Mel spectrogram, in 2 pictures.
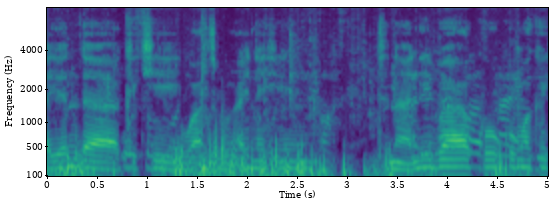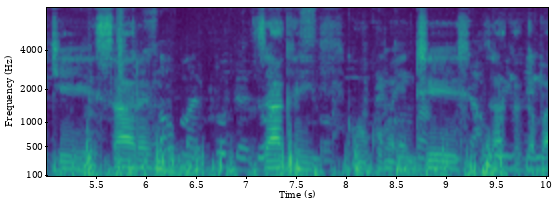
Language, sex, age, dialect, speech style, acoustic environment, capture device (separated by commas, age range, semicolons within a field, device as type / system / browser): Hausa, male, 25-34, Nigeria - Pidgin-influenced, happy, people talking; nature, mobile / Linux / Chrome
